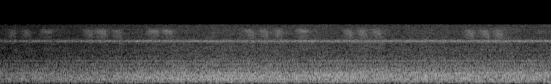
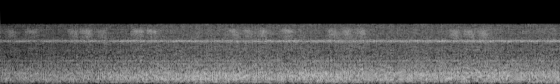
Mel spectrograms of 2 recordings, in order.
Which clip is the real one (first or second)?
first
